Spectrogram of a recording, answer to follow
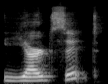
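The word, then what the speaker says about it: yahrzeit: to butcher it okay I believe it's pronounced yit Memorial Cooper candle it's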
